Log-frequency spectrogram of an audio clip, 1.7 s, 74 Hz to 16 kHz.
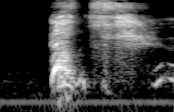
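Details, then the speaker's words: Early-morning (around 6am) allergic rhinitis sneezing fit during high grass pollen season: a short, sharp sneeze followed by a breathy exhale, part of a rapid fit that grew stronger and wetter. "Oh my goodness. Oh, rapid. Rapid. Oh, rapid sneezes."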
